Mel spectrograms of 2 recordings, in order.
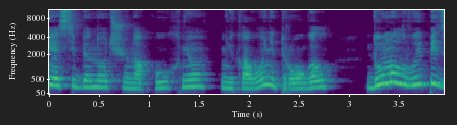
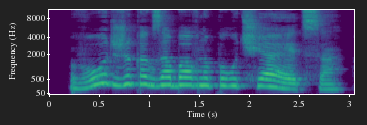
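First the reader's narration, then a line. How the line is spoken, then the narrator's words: Deceptively gentle tone. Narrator (Russian): обманчиво ласковым тоном произнес мужчина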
